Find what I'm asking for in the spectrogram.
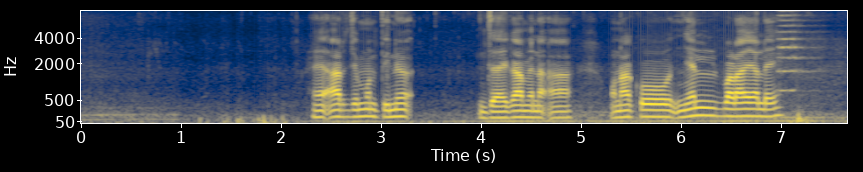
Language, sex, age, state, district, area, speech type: Santali, male, 18-30, West Bengal, Purulia, rural, spontaneous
